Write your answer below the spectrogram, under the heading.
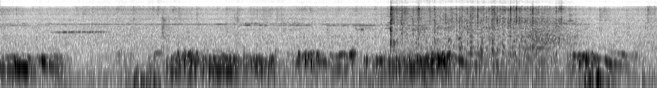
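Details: Pigeon during mating, cooing continuously in low, rolling, bubbling phrases that rise and dip, with brief thumps in the background.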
